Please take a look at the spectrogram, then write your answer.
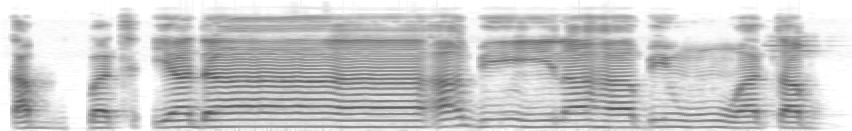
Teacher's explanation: Qalqalah akbar ini berhenti di akhir kalimat, kemudian memantul, tapi mantulnya ada jedanya. Ya, jeda sejenak ya.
